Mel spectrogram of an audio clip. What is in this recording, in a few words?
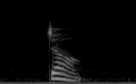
"zheng4", chinese pinyin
